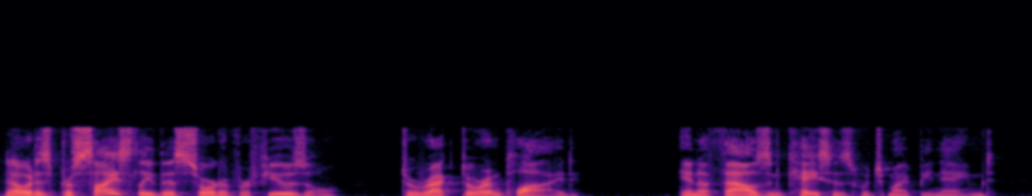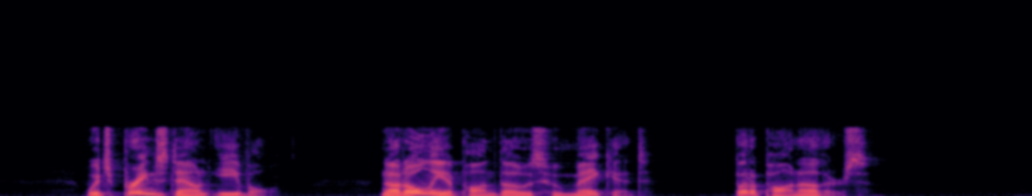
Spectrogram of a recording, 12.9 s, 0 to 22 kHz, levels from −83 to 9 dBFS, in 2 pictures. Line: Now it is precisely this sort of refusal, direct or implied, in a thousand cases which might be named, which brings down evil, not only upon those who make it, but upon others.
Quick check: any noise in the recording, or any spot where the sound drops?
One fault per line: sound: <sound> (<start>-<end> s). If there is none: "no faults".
no faults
